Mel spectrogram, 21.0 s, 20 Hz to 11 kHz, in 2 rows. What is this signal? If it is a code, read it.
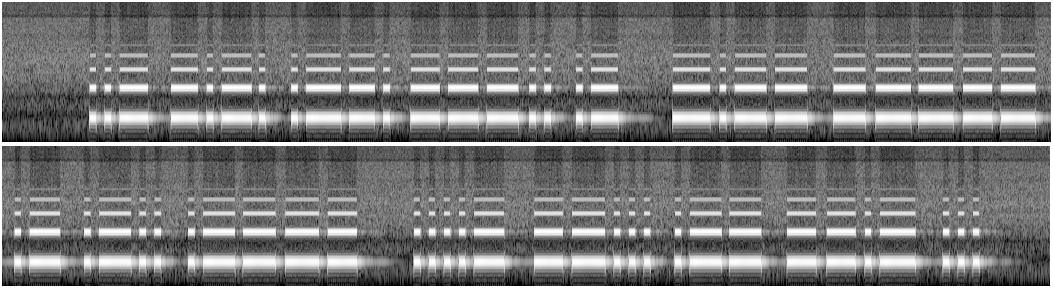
Morse code, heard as a keyed tone, hand-sent with a bug key, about 16 wpm, 480 Hz, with room echo. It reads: UCP8A Y0AL1 47WQS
